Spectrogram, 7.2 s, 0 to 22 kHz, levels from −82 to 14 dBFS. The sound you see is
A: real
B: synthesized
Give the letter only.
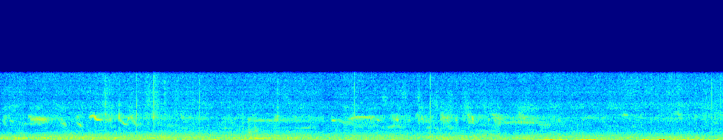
B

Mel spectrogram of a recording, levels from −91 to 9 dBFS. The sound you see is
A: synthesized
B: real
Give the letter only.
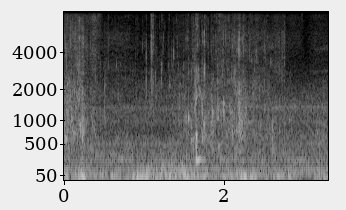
B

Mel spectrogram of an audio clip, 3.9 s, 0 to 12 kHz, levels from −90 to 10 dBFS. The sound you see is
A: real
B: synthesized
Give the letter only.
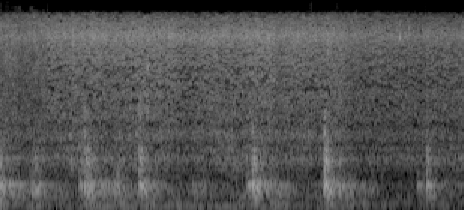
A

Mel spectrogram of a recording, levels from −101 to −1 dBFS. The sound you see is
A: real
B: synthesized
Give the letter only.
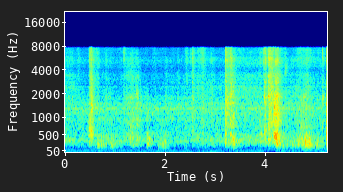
B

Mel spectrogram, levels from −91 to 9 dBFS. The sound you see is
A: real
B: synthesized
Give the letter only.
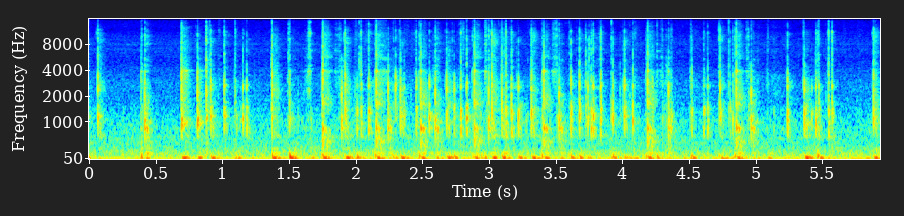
A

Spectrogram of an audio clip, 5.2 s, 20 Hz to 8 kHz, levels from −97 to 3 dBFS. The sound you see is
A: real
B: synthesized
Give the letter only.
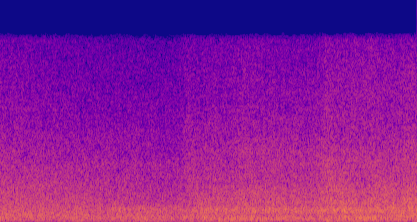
A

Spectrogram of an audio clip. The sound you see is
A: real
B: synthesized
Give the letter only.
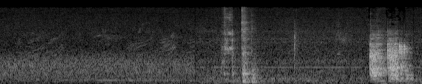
A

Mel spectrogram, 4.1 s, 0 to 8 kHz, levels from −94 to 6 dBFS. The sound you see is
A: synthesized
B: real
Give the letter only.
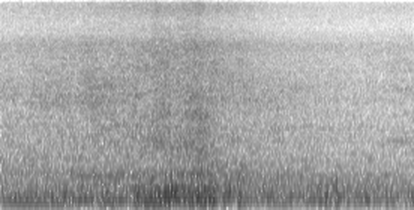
B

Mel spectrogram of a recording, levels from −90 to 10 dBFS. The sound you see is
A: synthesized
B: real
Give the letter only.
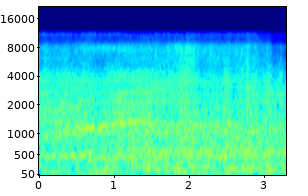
A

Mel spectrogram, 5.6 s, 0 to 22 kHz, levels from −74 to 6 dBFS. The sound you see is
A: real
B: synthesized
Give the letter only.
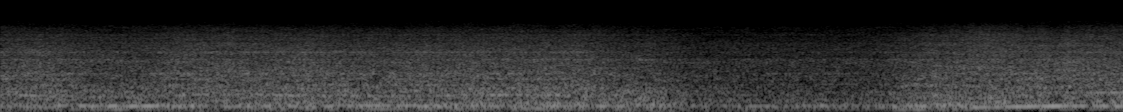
B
